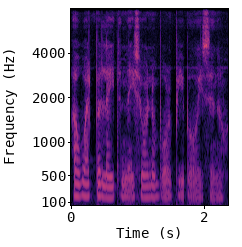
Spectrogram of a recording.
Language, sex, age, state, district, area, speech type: Manipuri, female, 30-45, Manipur, Chandel, rural, spontaneous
